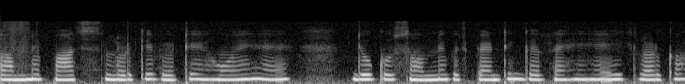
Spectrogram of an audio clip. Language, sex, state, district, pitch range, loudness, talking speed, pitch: Hindi, female, Chhattisgarh, Sukma, 215-230 Hz, -12 LUFS, 140 wpm, 225 Hz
